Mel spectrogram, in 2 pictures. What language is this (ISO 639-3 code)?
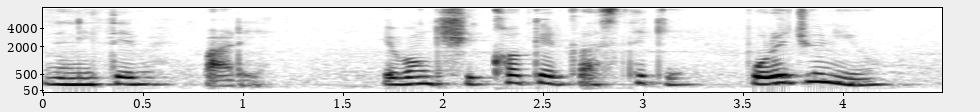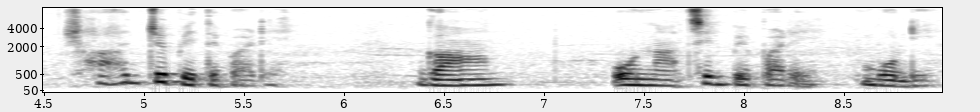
ben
